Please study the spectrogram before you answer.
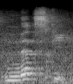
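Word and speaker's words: netsuke: Anyway, the word at the end is netsuki, which is interesting, because you don't pronounce the second U, always.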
